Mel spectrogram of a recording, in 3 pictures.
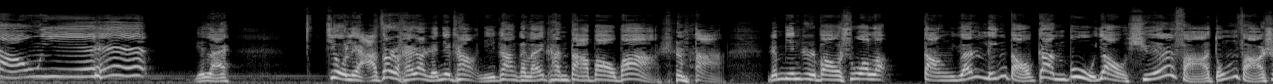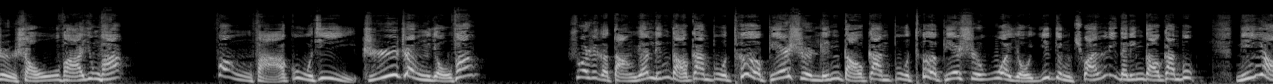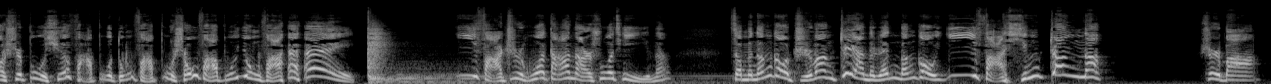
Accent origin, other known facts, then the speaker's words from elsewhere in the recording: Beijing, China; 他不是咱们北京人经常吃的那路包子。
